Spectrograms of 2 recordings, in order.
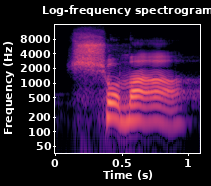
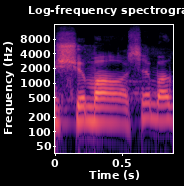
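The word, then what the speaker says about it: שמע: 쇼마 이스라엘, 이스라엘아 들으라. 쇼마 이스라엘. 눈물 젖은 설교가 그렇게 펼쳐집니다. 우리는 이 쉐마 그렇게 합니다만은 정확한 히브리어 발음은 쇼마이지요.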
